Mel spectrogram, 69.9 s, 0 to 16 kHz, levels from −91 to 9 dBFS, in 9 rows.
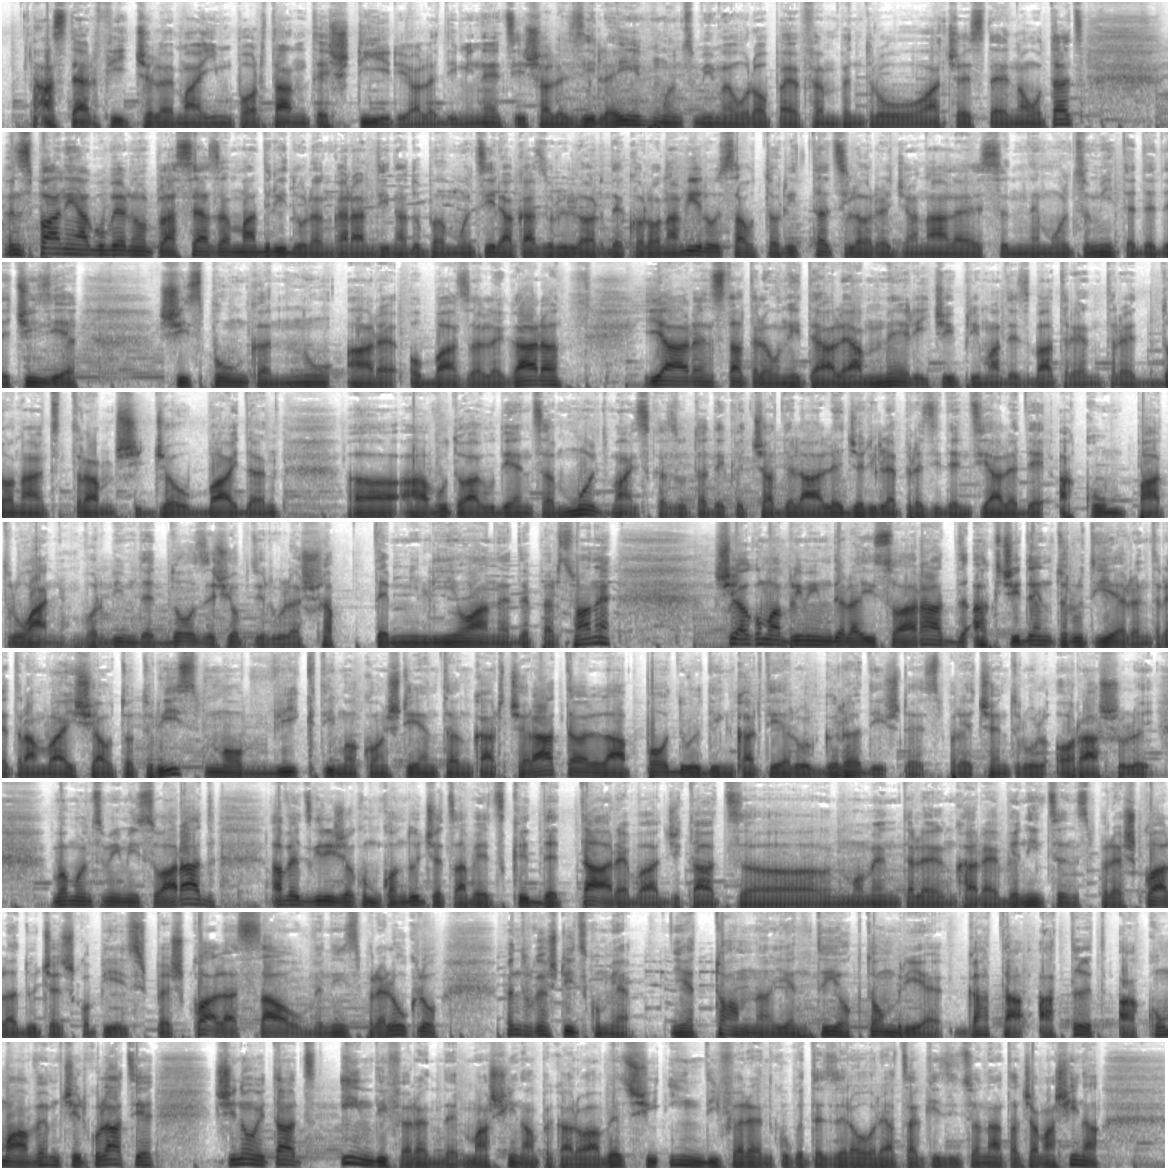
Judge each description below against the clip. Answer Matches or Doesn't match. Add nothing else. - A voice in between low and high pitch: Doesn't match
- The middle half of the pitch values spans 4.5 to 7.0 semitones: Matches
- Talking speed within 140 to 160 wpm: Matches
